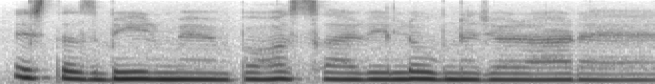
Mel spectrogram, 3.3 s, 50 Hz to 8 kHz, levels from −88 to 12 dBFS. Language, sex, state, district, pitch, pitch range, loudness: Hindi, female, Bihar, Patna, 230 Hz, 220-240 Hz, -12 LUFS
